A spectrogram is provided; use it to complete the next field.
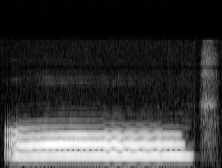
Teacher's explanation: मतलब यहाँ जो ओ है ये प्लुत स्वर है, इस तरीके से बोलते हैं ओम। तो जो ओ है यहाँ पर उसको बहुत ज़्यादा खींच करके बोला जाता है, तो इसलिए इसके आगे 3 लिखा जाता है।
